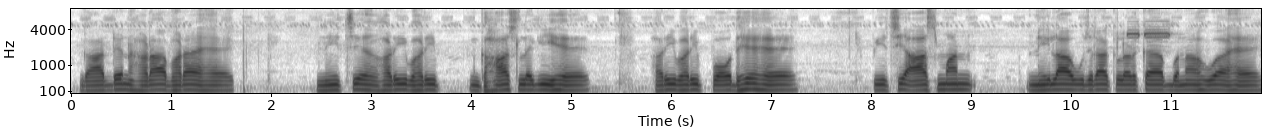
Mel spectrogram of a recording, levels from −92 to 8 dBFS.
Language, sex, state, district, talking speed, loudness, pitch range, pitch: Hindi, male, Rajasthan, Nagaur, 115 wpm, -18 LUFS, 130-140 Hz, 135 Hz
